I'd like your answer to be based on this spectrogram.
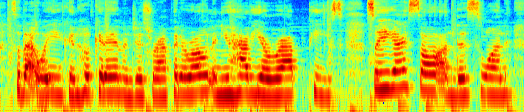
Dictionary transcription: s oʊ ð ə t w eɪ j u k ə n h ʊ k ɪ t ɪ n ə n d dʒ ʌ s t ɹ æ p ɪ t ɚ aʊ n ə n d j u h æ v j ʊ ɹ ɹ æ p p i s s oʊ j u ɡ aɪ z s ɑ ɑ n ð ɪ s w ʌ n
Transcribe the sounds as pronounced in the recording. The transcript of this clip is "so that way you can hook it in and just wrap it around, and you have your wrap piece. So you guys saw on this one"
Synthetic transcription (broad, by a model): s oʊ ð ə t w eɪ j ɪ k ə n h ʊ k ɪ t ɪ n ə n dʒ ʌ s t ɹ æ p ɪ t ɚ aʊ n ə n j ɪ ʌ v j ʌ ɹ ɹ æ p p i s s oʊ j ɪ ɡ aɪ z s ɑ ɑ n ð ɪ s w ʌ n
